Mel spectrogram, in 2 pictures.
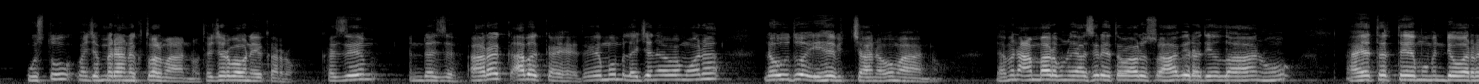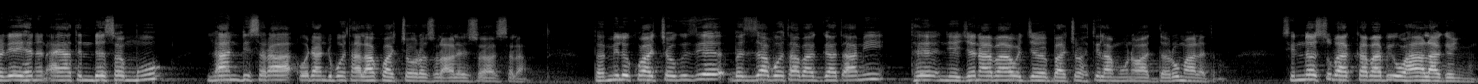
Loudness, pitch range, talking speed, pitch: -23 LUFS, 180-210 Hz, 130 wpm, 195 Hz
